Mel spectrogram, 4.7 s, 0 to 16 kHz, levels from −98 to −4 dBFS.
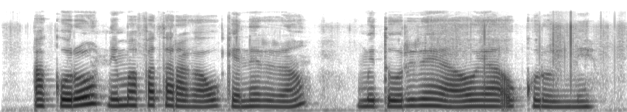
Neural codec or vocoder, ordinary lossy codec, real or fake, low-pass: none; none; real; 10.8 kHz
